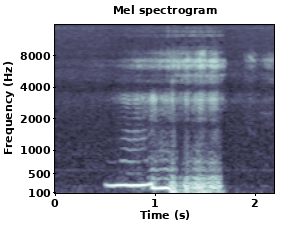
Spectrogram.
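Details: French Bulldog named Milo, a bed crasher, snoring while asleep indoors: one snore of just over a second, opening as a steady low hum that drops slightly in pitch, then breaking into a rough, rattling breath before quiet returns.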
